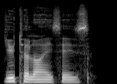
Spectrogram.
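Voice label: "utilizes", British English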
